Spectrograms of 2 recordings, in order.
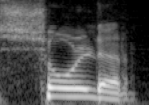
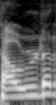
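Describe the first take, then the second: First: The first vowel is an 'oh' sound. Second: The first vowel is not an 'oh' sound. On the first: The speaker calls it right. "इसे शोल्डर" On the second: The speaker calls it wrong. "अब इसे शोल्डर नहीं पढ़ेंगे"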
